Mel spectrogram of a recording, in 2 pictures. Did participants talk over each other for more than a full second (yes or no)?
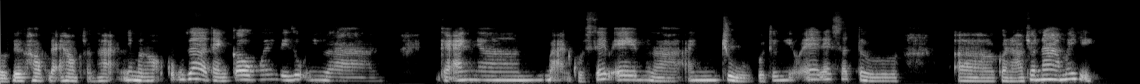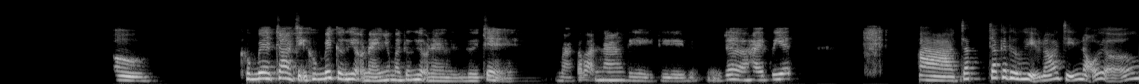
no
